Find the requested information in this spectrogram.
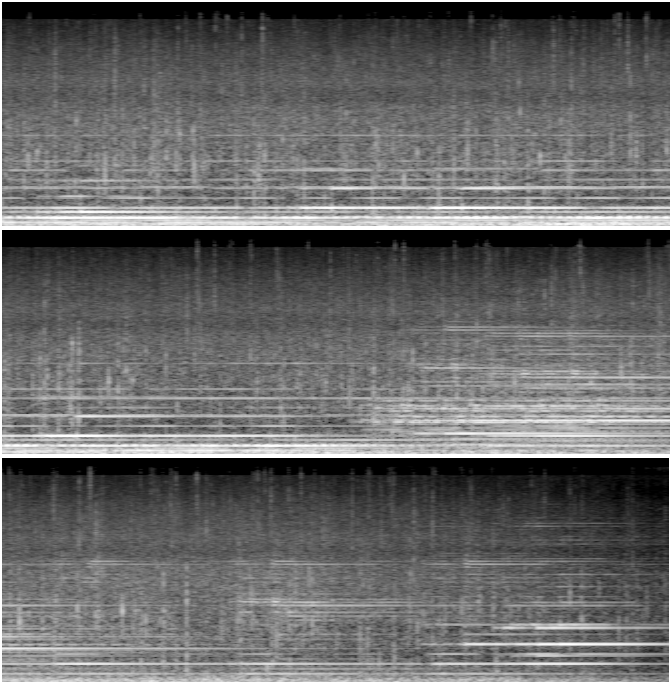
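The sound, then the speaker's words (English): Steady rain pours continuously for the whole stretch, a dense hiss of drops with sustained low droning tones beneath it and no voices. “You guys leave, walk out into the rain, and I guess you guys are heading back to Atlas.”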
